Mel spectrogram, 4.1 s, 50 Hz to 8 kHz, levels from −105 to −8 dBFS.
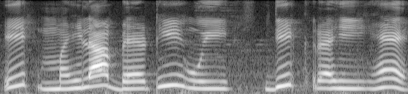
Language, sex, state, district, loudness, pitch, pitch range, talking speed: Hindi, female, Madhya Pradesh, Katni, -19 LUFS, 235 Hz, 225-295 Hz, 105 wpm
